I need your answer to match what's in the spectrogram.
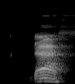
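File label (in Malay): "das", Malay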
